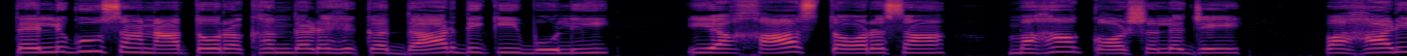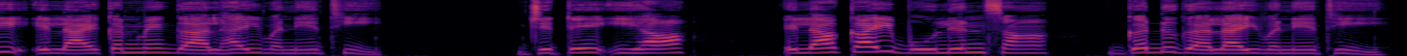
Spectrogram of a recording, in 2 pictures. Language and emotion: Sindhi, neutral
